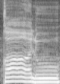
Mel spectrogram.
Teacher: huruf qa kita panjangkan 2 harokat karena terdapat alif di depannya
